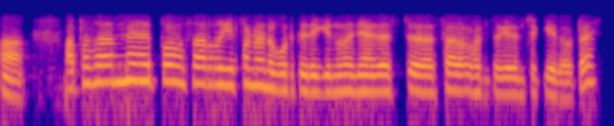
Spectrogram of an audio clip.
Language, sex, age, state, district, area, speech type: Malayalam, male, 18-30, Kerala, Idukki, rural, conversation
